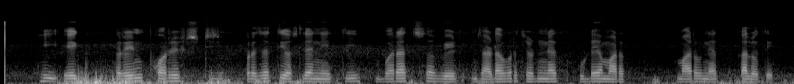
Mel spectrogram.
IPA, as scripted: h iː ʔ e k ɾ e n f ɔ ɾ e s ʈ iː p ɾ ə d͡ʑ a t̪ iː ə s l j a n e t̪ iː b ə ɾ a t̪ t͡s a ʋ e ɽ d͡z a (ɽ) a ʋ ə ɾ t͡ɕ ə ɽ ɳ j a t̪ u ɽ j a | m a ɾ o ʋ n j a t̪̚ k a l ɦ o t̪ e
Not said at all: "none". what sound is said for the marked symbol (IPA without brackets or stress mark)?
ɽ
